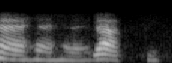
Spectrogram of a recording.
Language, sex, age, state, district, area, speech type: Bengali, female, 30-45, West Bengal, North 24 Parganas, urban, conversation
